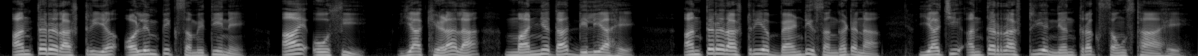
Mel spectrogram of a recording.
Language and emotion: Marathi, neutral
